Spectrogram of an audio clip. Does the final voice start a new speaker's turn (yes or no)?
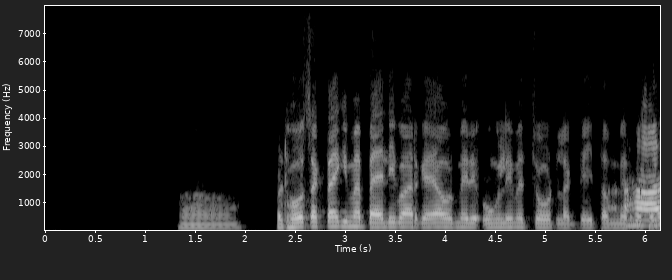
yes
